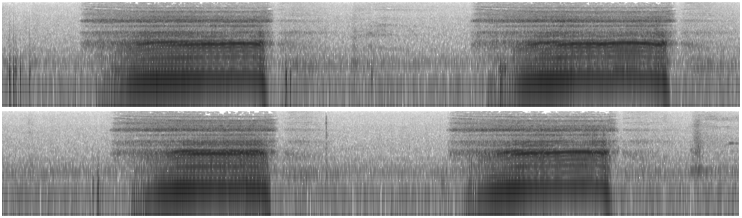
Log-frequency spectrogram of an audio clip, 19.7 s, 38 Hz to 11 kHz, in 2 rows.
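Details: Adult man (husband) snoring: loud, rough, drawn-out snores on each breath in, about 13 a minute, with quiet breathing out between them.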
